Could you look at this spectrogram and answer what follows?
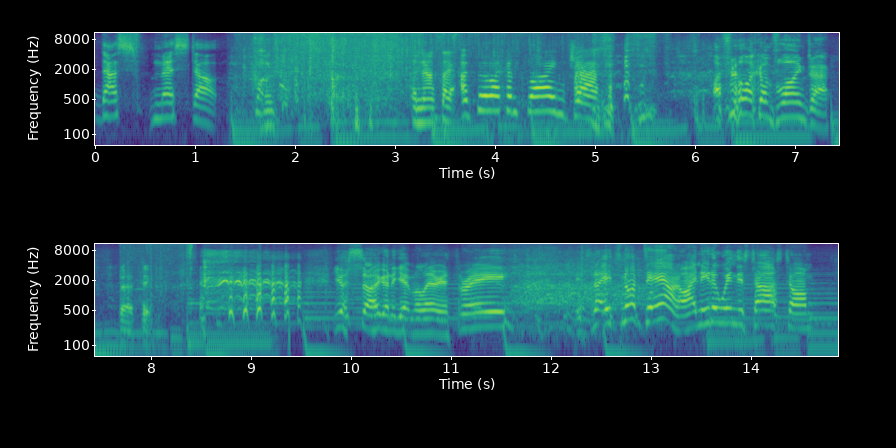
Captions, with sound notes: That's messed up. And now say, "I feel like I'm flying, Jack." I feel like I'm flying, Jack. Perfect. (LAUGHS) You're so going to get malaria three. It's not... It's not down. I need to win this task, Tom!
